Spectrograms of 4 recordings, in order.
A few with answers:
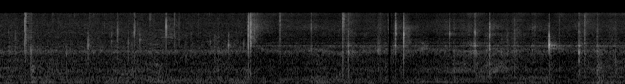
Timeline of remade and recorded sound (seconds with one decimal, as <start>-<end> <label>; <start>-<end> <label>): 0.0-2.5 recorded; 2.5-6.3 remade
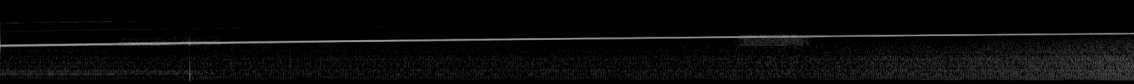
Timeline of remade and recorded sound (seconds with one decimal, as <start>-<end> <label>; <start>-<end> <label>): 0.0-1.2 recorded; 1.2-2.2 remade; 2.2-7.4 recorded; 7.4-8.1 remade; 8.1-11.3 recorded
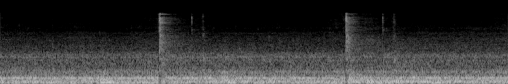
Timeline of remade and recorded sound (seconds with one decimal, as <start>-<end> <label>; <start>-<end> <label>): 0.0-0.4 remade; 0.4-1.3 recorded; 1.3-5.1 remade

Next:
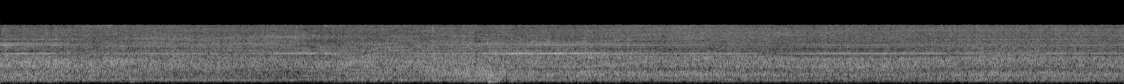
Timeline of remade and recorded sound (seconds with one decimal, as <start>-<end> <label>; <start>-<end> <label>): 0.0-3.0 recorded; 3.0-3.6 remade; 3.6-11.2 recorded

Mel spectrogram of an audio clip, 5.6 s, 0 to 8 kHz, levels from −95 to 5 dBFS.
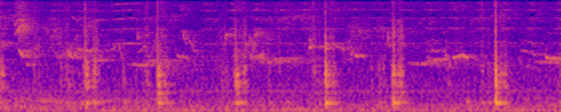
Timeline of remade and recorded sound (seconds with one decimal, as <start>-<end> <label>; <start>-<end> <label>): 0.0-5.6 recorded

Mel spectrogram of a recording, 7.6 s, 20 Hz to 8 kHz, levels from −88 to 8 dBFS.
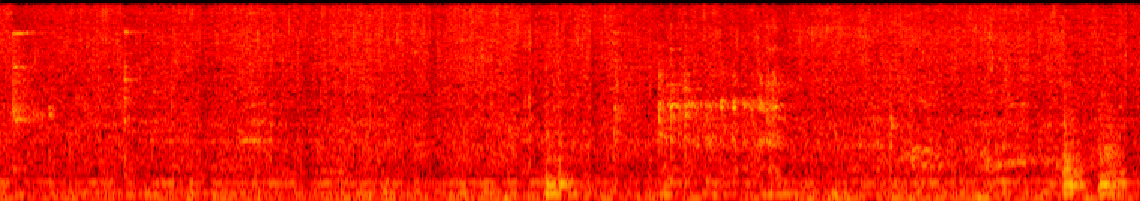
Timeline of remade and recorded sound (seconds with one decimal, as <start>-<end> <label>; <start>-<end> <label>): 0.0-0.7 remade; 0.7-3.1 recorded; 3.1-7.6 remade

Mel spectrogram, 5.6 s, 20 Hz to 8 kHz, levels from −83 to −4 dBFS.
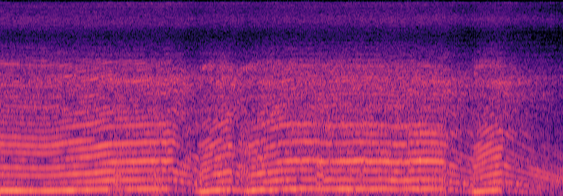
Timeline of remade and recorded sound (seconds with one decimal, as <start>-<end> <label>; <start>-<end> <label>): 0.0-1.6 recorded; 1.6-4.2 remade; 4.2-5.6 recorded

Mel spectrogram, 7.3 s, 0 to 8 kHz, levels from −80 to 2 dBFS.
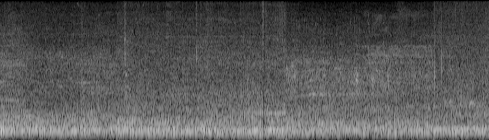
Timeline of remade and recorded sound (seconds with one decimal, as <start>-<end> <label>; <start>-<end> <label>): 0.0-3.3 recorded; 3.3-4.1 remade; 4.1-5.6 recorded; 5.6-6.1 remade; 6.1-7.3 recorded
